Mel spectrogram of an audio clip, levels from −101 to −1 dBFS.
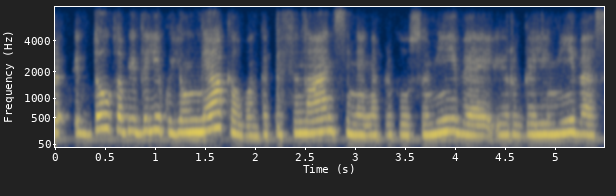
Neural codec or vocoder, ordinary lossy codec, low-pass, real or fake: none; Opus, 32 kbps; 7.2 kHz; real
